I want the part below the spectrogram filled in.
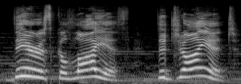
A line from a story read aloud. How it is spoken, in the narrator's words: Someone yelled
